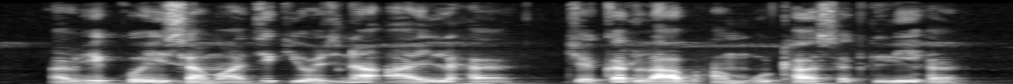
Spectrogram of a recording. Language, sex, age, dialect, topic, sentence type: Magahi, male, 18-24, Western, banking, question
